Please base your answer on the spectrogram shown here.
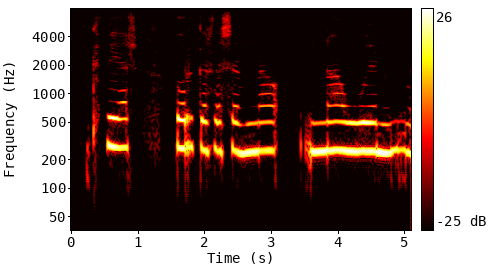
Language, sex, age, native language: Icelandic, female, 9, Icelandic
